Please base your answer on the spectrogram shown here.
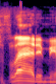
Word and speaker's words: Vladimir: Now, I think they they mispronounced Vladimir. I think this is like the Japanese if someone Japanese is trying to say Vladimir because you know, the Japanese they pronounce V as a B.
